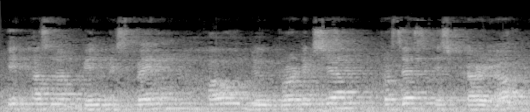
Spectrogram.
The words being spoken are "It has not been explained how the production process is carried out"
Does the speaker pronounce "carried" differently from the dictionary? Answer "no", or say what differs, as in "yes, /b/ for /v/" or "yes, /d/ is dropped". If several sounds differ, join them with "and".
yes, /d/ is dropped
